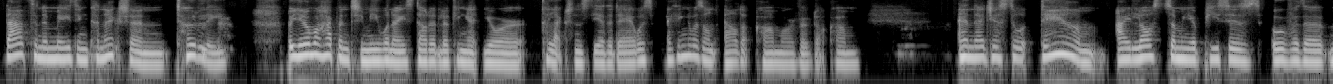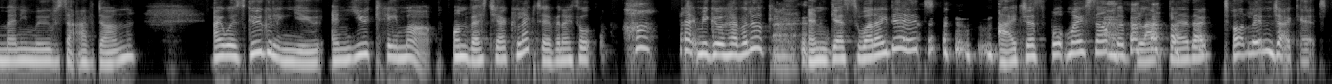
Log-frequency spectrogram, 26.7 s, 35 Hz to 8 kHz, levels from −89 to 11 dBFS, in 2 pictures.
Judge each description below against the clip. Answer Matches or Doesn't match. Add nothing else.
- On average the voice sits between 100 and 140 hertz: Doesn't match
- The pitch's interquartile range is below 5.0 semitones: Doesn't match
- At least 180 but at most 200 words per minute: Matches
